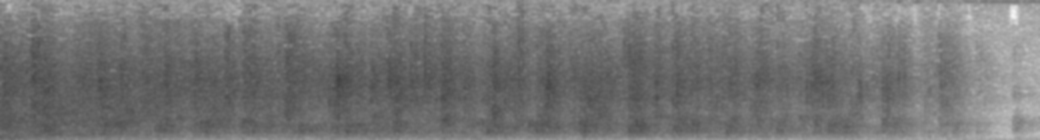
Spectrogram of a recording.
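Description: A church congregation claps together during a sermon, a thick burst of applause that slowly thins and fades toward the end.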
